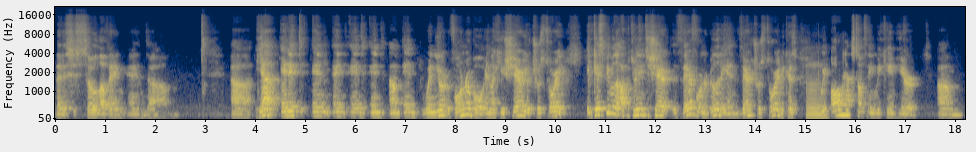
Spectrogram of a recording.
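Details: Adult woman who has stuttered for 20 years or more; she says she does not stutter when channeling; stuttering.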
